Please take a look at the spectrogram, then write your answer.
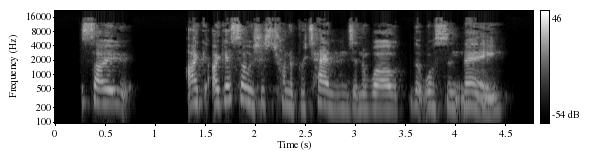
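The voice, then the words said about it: Posh London accent. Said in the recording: “I've got a posh London accent, apparently”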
